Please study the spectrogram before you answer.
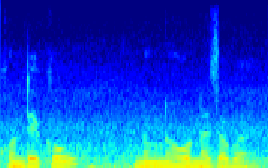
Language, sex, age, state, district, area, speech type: Bodo, male, 30-45, Assam, Chirang, rural, spontaneous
